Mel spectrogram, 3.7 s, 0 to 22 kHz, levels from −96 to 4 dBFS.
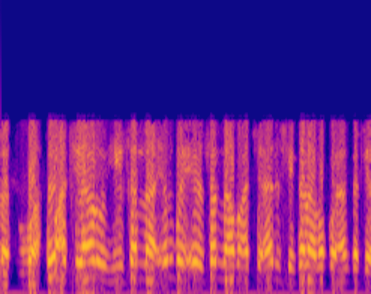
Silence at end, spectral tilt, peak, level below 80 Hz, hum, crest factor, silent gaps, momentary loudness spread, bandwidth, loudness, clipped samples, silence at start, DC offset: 0 s; -1.5 dB/octave; -6 dBFS; -48 dBFS; none; 10 dB; none; 5 LU; 4.3 kHz; -17 LUFS; under 0.1%; 0 s; under 0.1%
